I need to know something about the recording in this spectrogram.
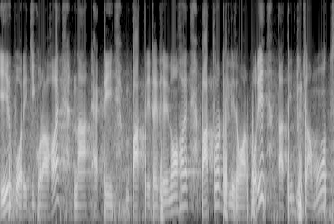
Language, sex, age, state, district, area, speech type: Bengali, male, 45-60, West Bengal, Paschim Medinipur, rural, spontaneous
